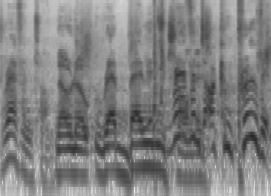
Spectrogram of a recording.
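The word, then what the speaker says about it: Reventón: No, no, Reventon. Revent. I can prove it. Look, it's got in there. It's got a V. Revventon. No, I know it's spelled with a V, but it's pronounced with a B.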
